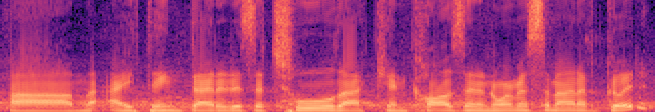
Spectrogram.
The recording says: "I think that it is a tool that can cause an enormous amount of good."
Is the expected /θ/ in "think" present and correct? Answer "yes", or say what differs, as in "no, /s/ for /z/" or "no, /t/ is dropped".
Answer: yes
